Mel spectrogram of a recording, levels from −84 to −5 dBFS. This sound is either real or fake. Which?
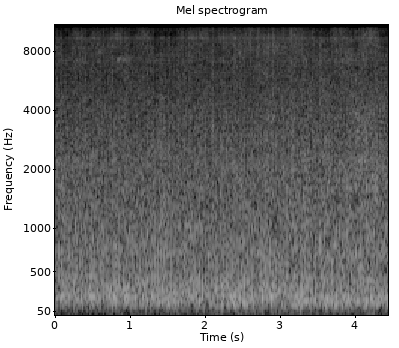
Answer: fake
